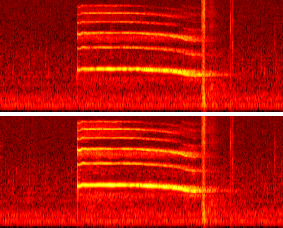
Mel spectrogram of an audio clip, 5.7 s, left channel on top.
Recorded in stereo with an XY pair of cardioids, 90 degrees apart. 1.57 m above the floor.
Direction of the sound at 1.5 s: 65° right.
